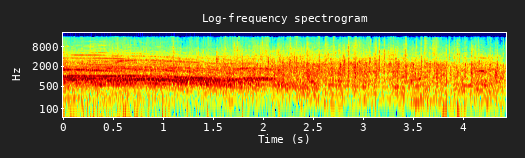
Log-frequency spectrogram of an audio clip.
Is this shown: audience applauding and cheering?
yes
